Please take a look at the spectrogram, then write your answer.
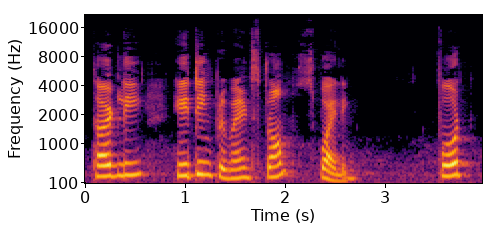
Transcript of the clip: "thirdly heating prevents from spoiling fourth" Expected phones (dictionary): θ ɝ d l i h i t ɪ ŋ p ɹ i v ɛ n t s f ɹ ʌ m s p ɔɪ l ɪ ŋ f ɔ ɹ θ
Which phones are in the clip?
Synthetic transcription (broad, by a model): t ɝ d l i h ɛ t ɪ ŋ p ɹ i v ɛ n t s f ɹ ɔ m s p ɔɪ l ɪ ŋ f ɔ ɹ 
